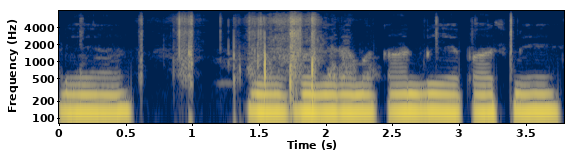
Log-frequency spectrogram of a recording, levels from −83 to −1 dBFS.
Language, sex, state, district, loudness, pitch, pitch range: Rajasthani, male, Rajasthan, Churu, -17 LUFS, 130 Hz, 130-135 Hz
